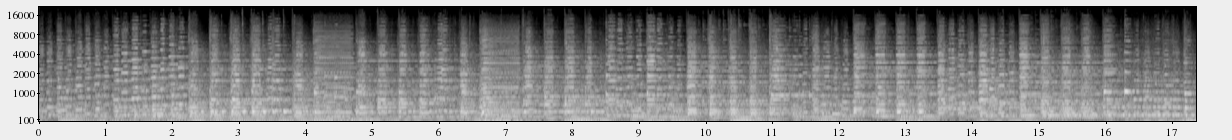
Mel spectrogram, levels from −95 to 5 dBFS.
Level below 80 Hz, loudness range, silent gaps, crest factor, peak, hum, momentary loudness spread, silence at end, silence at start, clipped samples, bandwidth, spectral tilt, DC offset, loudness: -30 dBFS; 1 LU; none; 16 dB; 0 dBFS; none; 5 LU; 0 s; 0 s; under 0.1%; 16 kHz; -5 dB/octave; under 0.1%; -18 LUFS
